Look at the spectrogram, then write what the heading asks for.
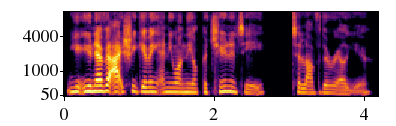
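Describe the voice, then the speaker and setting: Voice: medium pitch, brisk, no echo, clean studio sound. A podcast co-host who talks earnestly and reflectively, often explaining with a filler "like". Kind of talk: casual relationship podcast chat.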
